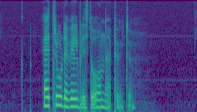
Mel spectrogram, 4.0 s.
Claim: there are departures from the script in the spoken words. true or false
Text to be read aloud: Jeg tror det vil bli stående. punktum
false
